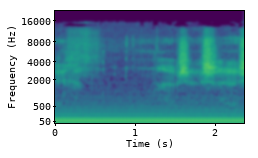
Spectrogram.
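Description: Steady electrical mains hum picked up by the recording microphone, a low buzz with a stack of overtones. A short soft hiss comes near the end.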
